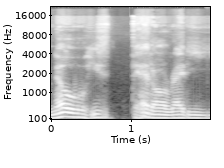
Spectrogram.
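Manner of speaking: put-on very slow speech with a slight Scottish accent. Retelling a scene where Scotty answers Kirk, in Scotty's little Scottish accent. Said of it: "in this little Scottish accent".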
